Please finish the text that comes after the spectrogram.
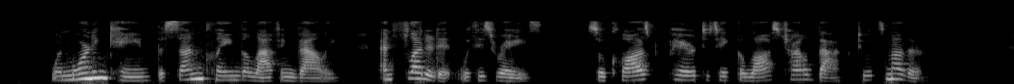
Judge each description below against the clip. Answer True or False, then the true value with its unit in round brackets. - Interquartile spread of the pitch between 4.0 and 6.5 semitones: True (4.6 semitones)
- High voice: True (200 Hz)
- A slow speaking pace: False (160 wpm)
